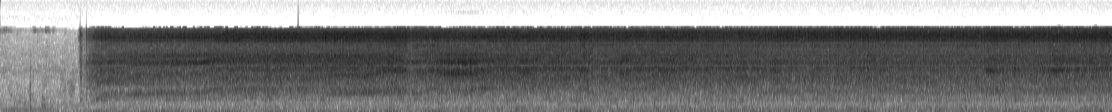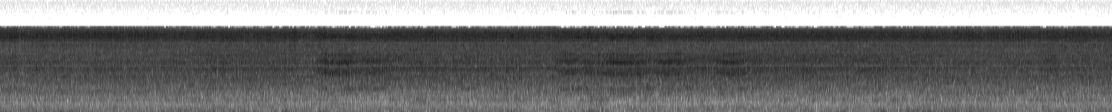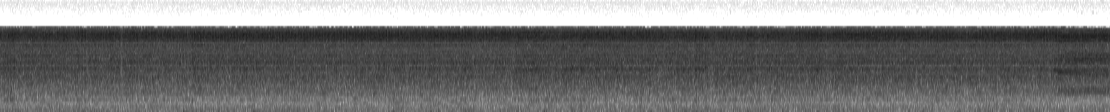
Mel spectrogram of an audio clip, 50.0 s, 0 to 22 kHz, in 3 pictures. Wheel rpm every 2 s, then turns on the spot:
20, 160, 200, 220, 230, 230, 230, 230, 230, 230, 230, 230, 230, 220, 230, 230, 230, 230, 230, 240, 230, 230, 230, 230, 230.
none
